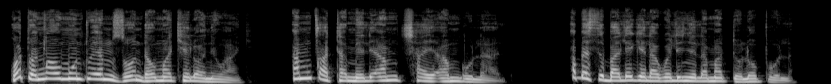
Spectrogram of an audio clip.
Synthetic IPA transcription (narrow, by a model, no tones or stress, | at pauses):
ɣɔd̥ʱwaŋ͡ǁaumuntʼuem̩zɔndʱaumakʰɛlwanɛwa̰kʰɛ̥ | am̩ǀatʰamɛlɛam̩t͡ʃʼʰajɛam̩bula̰ːlɛ | aβesɛβalɛɣɛlaɣweliɲɛlamad̥ʱɔlɔb̥ʱɔːla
